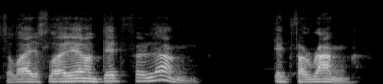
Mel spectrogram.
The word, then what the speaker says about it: farang: How do you say Farang or Farang? Farang. Oh, it's two ways to say it. Two ways. R and L are the same for Thais, aren't they? They say Farang. We say Farang.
